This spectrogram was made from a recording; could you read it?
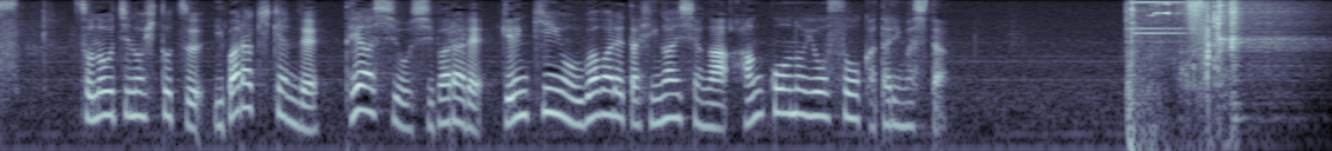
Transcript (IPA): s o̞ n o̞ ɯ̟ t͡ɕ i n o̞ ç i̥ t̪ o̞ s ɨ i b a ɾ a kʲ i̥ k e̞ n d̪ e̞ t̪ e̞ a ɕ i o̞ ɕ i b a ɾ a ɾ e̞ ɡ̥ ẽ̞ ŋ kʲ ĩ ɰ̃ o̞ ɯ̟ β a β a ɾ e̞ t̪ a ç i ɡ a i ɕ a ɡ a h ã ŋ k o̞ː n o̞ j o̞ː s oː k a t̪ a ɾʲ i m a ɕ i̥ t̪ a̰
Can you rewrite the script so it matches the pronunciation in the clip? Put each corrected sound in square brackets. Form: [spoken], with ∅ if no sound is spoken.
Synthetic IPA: s o̞ n o̞ ɯ̟ t͡ɕ i n o̞ ç i̥ t̪ o̞ [t͡s] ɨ i b a ɾ a kʲ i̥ k [ẽ̞] n d̪ e̞ t̪ e̞ a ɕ i o̞ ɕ i b a ɾ a ɾ e̞ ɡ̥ ẽ̞ ŋ kʲ ĩ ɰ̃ o̞ ɯ̟ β a β a ɾ e̞ t̪ a ç i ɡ a i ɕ a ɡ a h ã ŋ k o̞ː n o̞ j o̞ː s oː k a t̪ a ɾʲ i m a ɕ i̥ t̪ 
